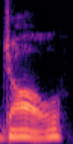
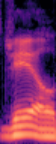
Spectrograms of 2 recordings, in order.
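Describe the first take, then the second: First: It starts with a j sound and rhymes with howl. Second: It starts with a j sound and rhymes with pale. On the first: The speaker calls it wrong. "or I don't know, jowl" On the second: The speaker calls it right. "it's jail"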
